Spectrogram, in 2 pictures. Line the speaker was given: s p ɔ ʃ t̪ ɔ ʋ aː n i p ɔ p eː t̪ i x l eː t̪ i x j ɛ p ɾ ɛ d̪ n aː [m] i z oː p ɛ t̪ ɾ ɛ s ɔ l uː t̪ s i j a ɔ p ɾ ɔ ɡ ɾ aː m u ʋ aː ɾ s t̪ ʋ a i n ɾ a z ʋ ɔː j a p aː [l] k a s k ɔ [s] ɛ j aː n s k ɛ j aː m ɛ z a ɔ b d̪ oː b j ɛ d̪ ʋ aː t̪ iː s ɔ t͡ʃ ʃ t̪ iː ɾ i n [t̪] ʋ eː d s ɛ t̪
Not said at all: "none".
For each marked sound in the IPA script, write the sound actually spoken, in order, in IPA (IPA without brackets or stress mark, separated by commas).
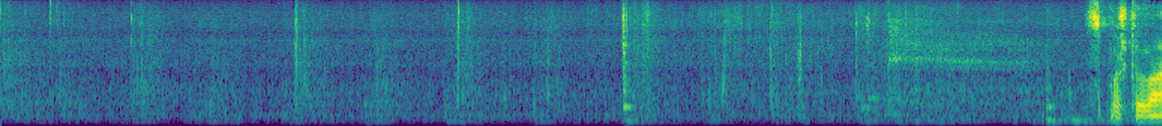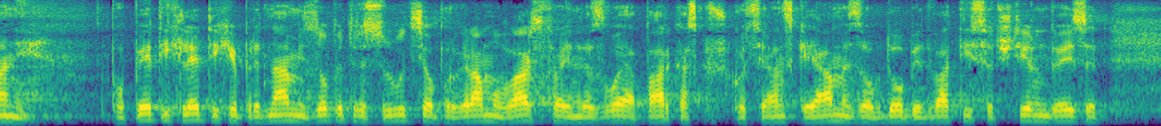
m, ɾ, s, d̪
